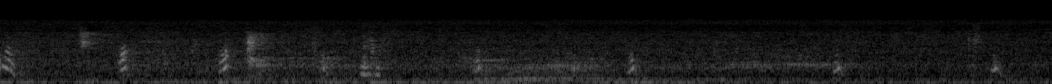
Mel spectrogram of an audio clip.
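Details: Kept chukar partridges give short, sharp clucking notes about twice a second at an uneven pace, over a steady low rumble of background noise; chukar partridge.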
